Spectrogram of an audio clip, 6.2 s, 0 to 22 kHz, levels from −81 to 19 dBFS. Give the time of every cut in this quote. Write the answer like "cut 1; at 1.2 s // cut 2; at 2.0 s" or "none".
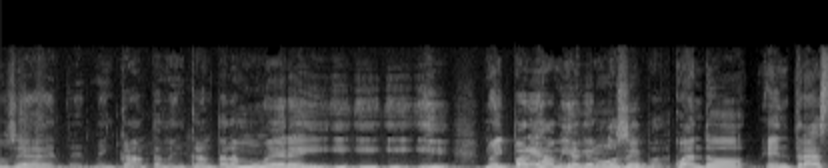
cut 1; at 4.9 s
